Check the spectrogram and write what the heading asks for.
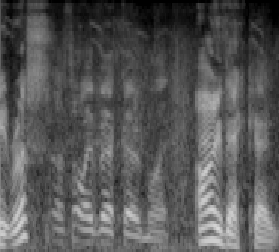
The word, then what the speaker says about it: Iveco: That's Iveco, Mike.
